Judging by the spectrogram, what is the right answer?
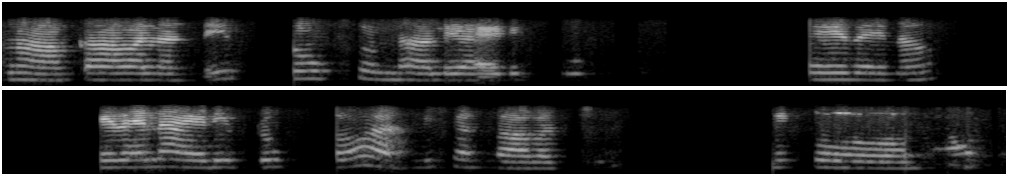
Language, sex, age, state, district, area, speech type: Telugu, female, 18-30, Andhra Pradesh, Visakhapatnam, urban, conversation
